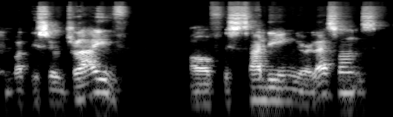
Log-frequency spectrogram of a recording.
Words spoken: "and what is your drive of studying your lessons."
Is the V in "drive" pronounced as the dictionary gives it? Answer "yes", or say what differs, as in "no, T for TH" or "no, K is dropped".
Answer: yes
